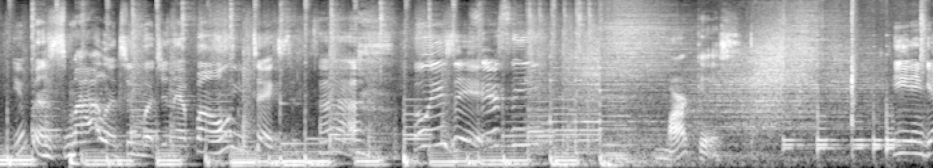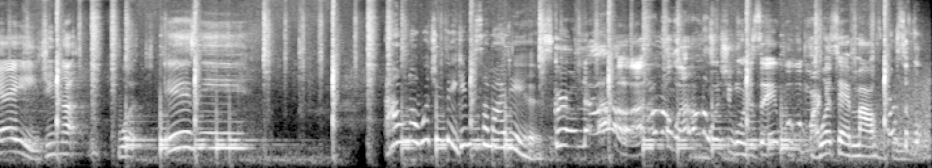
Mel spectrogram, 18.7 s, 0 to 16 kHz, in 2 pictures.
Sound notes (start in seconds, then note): 7.8 gentle upbeat music; 15.3 stutters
